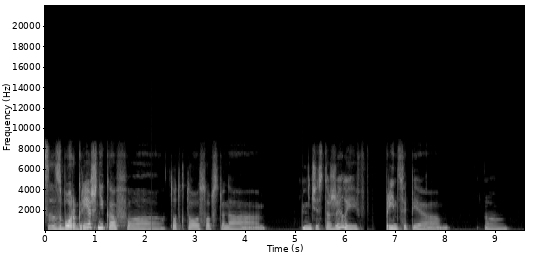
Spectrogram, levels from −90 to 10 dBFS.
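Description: At 2.13 s, just before "тот кто собственно", and again at 5.14 s, the audio was delivered in 3-second chunks with about 13 ms of silence left at each join. Nothing is lost, but the sound breaks off in a short hole. This is a gap between chunks.

From 6.28 to 6.34 s and again from 6.37 to 6.47 s, right after "нечисто жил и", packets arrived late and the jitter buffer emptied. The receiver held the last sound for 32 ms and then 70 ms, so the sound drags with a faint buzz before resuming. These are short stalls from a late packet.

From 6.56 to 6.85 s, the likely cause is a longer delivery hold-up that left the receiver with nothing to play. It filled about 262 ms, first extending the last sound and then dropping to near silence for roughly 230 ms before the sound continues where it stopped. This is a call audio freeze, and it inserts a pause without losing anything.

At 8.15 s, the 3-second chunking produces another gap between chunks, again a hole of about 13 ms. 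Across the clip, the call path's Opus coding limits the top end to about 8 kHz.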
